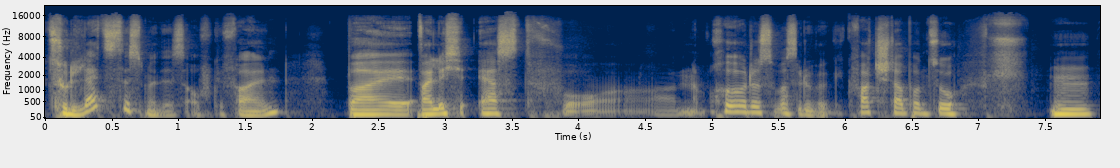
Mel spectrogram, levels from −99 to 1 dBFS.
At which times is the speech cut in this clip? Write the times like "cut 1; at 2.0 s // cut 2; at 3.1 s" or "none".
cut 1; at 2.8 s // cut 2; at 5.6 s

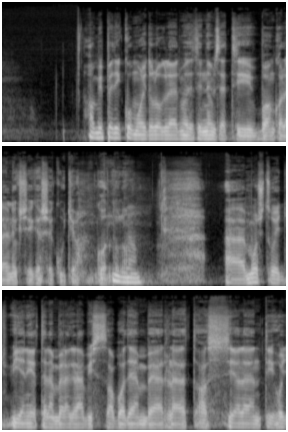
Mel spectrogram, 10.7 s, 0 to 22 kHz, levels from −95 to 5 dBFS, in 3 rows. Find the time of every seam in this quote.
cut 1; at 1.0 s

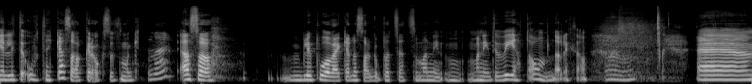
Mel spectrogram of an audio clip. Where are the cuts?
cut 1; at 1.4 s

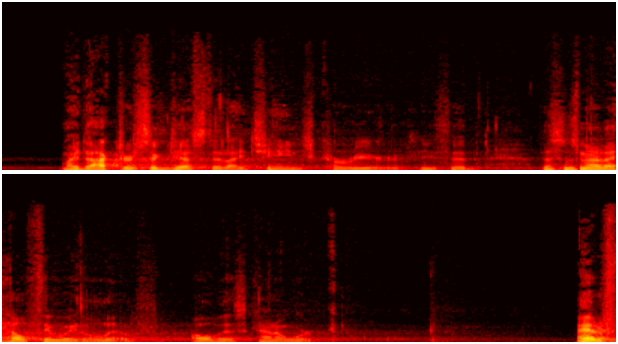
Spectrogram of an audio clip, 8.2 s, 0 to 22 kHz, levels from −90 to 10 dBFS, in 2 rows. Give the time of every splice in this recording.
cut 1; at 3.9 s

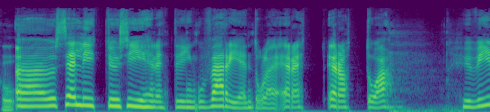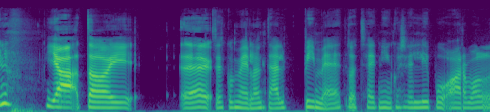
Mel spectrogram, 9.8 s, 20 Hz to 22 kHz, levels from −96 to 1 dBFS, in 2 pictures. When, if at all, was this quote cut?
cut 1; at 7.0 s // cut 2; at 8.4 s

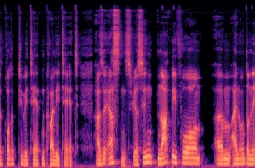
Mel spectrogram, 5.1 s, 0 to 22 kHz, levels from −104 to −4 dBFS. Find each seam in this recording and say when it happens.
cut 1; at 1.8 s

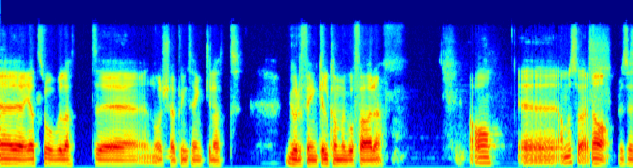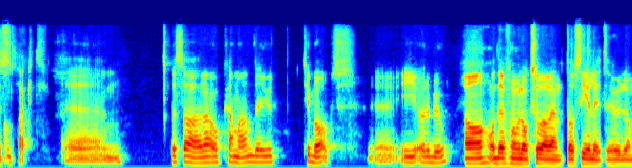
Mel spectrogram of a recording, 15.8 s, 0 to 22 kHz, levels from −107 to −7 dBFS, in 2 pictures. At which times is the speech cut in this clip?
cut 1; at 7.4 s // cut 2; at 10.0 s

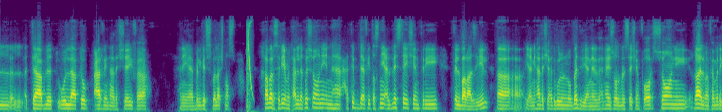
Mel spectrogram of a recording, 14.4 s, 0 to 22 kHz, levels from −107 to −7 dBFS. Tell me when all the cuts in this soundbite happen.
cut 1; at 9.8 s

